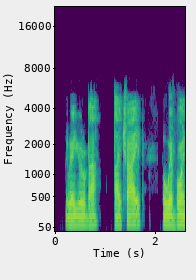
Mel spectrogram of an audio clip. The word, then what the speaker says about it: Yoruba: We're from the west, which is Yoruba. Well, the proper pronunciation is Yuruba. We're Yuruba by tribe, but we're born in the house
